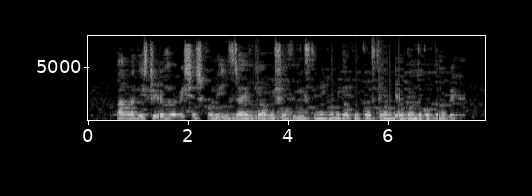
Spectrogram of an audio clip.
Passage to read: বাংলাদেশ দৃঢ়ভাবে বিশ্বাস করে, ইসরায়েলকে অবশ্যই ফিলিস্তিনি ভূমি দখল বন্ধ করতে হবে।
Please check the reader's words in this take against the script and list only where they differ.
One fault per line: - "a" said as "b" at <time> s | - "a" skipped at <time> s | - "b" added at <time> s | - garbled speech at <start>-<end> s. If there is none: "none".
- garbled speech at 5.7-6.3 s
